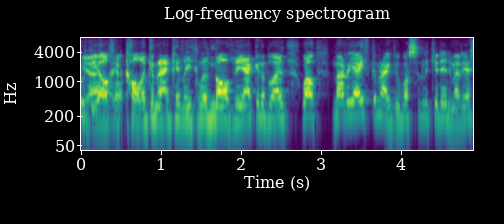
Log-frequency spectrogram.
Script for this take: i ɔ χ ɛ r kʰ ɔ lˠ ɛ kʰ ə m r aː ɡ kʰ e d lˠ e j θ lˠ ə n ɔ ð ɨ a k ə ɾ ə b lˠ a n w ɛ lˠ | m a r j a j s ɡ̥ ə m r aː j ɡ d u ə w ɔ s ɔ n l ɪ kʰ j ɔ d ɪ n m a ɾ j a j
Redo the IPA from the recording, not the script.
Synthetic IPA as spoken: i ɔ χ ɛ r kʰ ɔ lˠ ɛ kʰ ə m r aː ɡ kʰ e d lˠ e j θ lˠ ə n ɔ ð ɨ a k ə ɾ ə b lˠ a n w ɛ lˠ | m a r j a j θ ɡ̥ ə m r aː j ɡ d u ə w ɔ s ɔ n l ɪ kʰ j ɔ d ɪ n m a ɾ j a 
